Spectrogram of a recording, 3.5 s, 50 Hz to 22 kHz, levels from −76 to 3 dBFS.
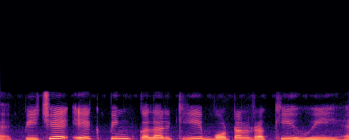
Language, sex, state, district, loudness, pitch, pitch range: Hindi, female, Uttar Pradesh, Shamli, -13 LUFS, 255 Hz, 230-275 Hz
